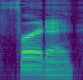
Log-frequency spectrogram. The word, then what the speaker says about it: verde: For instance, to remember that verde, pronounced somewhat like birthday, which itself sounds like birdie, is green in Spanish, I imagine green grass.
